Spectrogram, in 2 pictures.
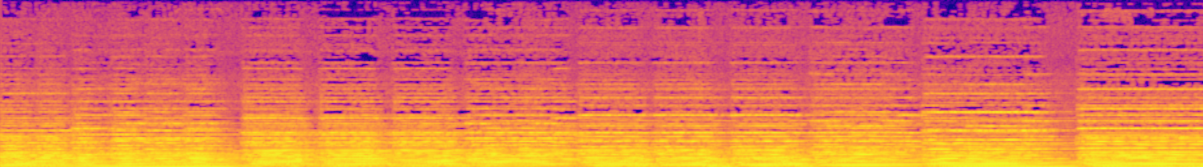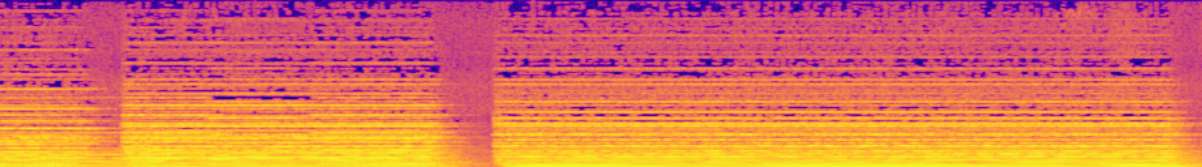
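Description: Organ playing slow sustained chords. After a brief break about seventeen seconds in, one long chord with deep pedal bass is held, then stops near the end.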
